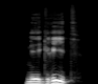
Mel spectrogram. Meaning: negroid (of the negroid race)
- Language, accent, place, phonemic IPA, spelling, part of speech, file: German, Germany, Berlin, /neˈɡʁiːt/, negrid, adjective, De-negrid.ogg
